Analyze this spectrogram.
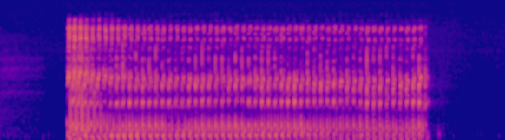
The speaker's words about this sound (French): de façon à ce qu'aucun brin d'air ne peut sortir au niveau de la bouche, pour que le, souffle va sortir uniquement au bout du didgeridoo, c'est-à-dire le pavillon, à l'autre bout, là où le son il sort et j'ai fait vibrer mes lèvres en faisant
